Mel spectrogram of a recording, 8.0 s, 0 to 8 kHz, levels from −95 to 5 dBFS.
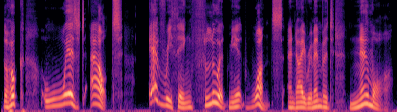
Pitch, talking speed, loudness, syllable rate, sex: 160 Hz, 115 wpm, -20 LUFS, 3.5 syllables/s, male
